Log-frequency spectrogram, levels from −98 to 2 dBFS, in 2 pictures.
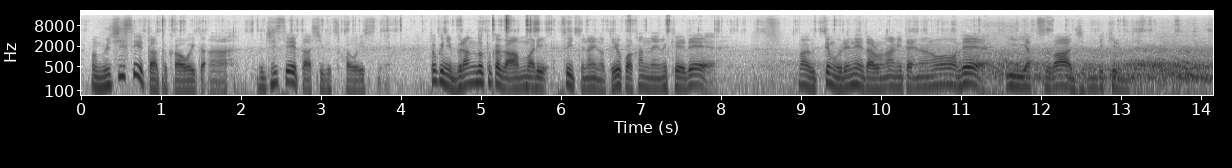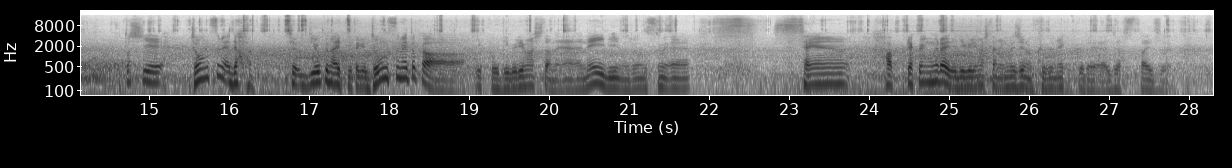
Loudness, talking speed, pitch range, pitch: -22 LUFS, 350 characters per minute, 115-155 Hz, 130 Hz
